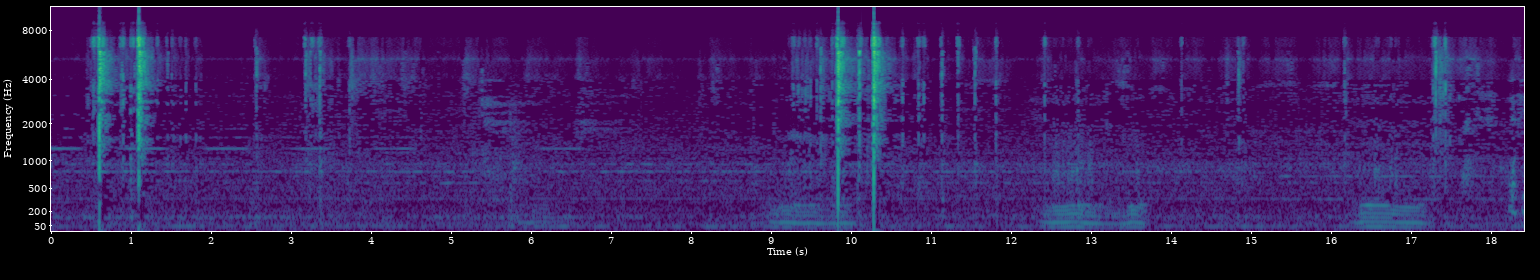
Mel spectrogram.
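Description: A crackling fire gives occasional sharp pops and faint ticking snaps at irregular intervals, fairly close, with short stretches of muffled talk in between.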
